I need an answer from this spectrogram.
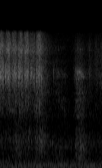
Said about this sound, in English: I'm going to take my sandpaper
